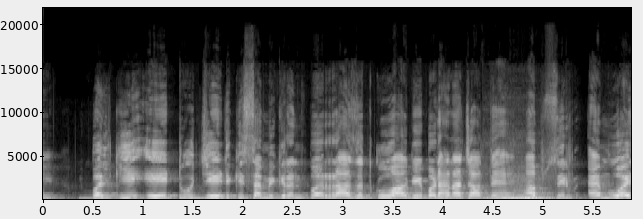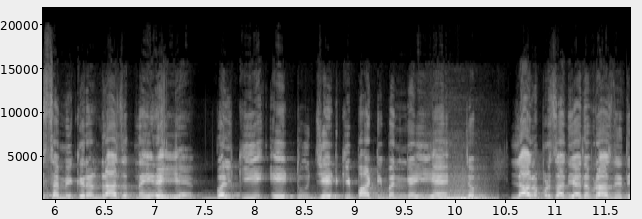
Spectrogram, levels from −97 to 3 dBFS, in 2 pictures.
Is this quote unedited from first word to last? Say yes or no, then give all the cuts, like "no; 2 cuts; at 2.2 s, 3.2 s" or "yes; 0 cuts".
no; 2 cuts; at 4.7 s, 10.0 s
